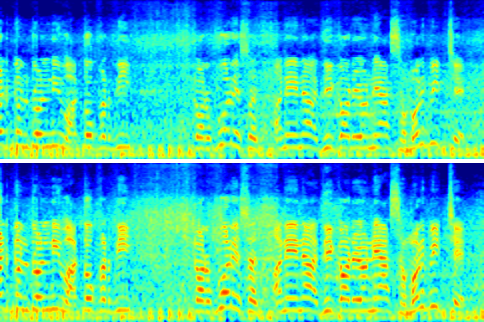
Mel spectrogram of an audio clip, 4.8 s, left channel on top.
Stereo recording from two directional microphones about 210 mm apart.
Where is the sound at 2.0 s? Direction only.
Centre (ahead or behind).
